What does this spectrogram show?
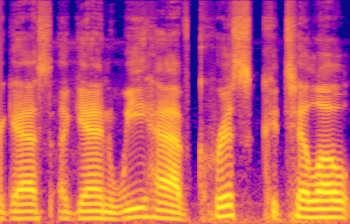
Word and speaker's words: Cotillo: again we have Chris catillo last name rhymes with pillow he's a writer at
